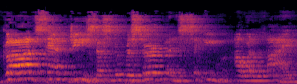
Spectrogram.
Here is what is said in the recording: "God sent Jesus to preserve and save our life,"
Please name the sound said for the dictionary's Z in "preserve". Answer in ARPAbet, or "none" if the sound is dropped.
Z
